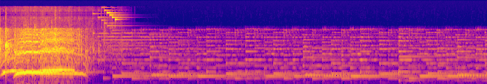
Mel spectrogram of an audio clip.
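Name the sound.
audience applause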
